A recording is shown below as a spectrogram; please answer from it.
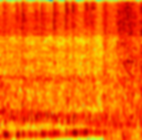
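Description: Dramatic film background score: a low drone slowly rising in pitch over a dense, noisy texture, with the deep bass cutting out and then coming back in about a second and a half in.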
